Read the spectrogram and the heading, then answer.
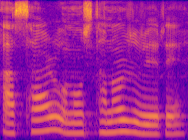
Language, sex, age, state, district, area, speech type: Assamese, female, 45-60, Assam, Majuli, urban, spontaneous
